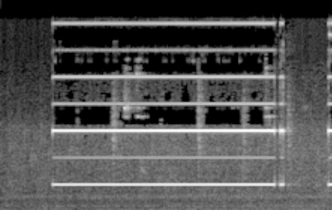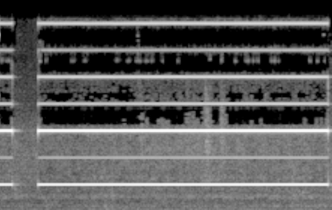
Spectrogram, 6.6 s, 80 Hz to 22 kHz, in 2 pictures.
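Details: Mk4 Ford Escort van glow plug tested with a meter against a new Bosch plug benchmark: a steady shrill continuity tone holds for several seconds with one short break, showing the element is intact.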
